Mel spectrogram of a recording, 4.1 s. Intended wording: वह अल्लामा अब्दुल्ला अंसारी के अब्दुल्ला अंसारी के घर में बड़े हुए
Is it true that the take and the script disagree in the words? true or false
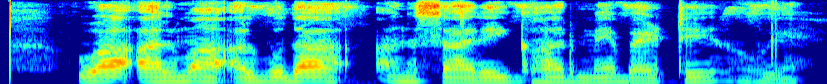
true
